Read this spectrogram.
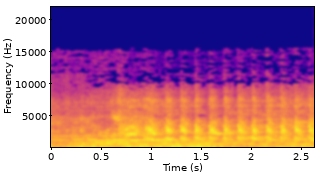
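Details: Isuzu MU-X diesel, hard start, reading 221,000 kPa rail pressure (over 200 kPa even key-on), code fuel rail pressure sensor circuit high: steady cranking at about six beats a second with no firing; replacing the sensor fixed it.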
